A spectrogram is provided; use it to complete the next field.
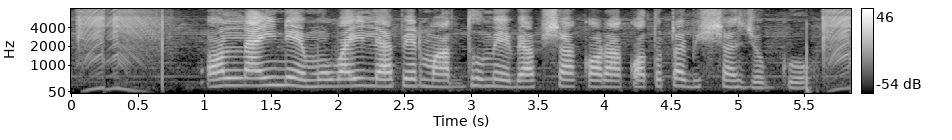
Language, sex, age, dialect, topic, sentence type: Bengali, female, 18-24, Northern/Varendri, agriculture, question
